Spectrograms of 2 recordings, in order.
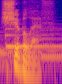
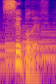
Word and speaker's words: Shibboleth: If he replied, "No," they said, "All right, say Shibboleth." He said, "Sibboleth," because he could not pronounce the word correctly.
